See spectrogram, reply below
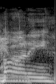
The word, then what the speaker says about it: Tawine: It's T-A-W-I-N-E. – Okay. Mm-hmm. All right. So when you see Tawny, but T-A-W-I-N-E. – Pronounce Tawny. – The I is silent. That's what I tell people.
